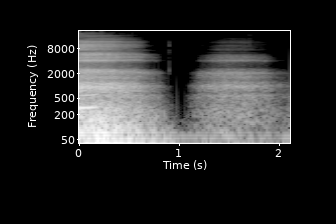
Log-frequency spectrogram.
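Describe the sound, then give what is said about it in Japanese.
A deep breath drawn in during a guided relaxation exercise, heard as a loud, breathy rush that tapers off, followed after a brief pause by a second, softer and longer breath. “はい、深呼吸してください。吸って”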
